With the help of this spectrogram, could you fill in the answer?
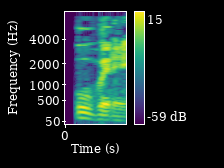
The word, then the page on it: ubre: espagnol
